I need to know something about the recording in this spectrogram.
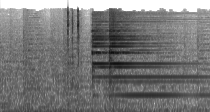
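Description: Background music ending on a single bell-like chime struck about a second in, which rings out and fades away.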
